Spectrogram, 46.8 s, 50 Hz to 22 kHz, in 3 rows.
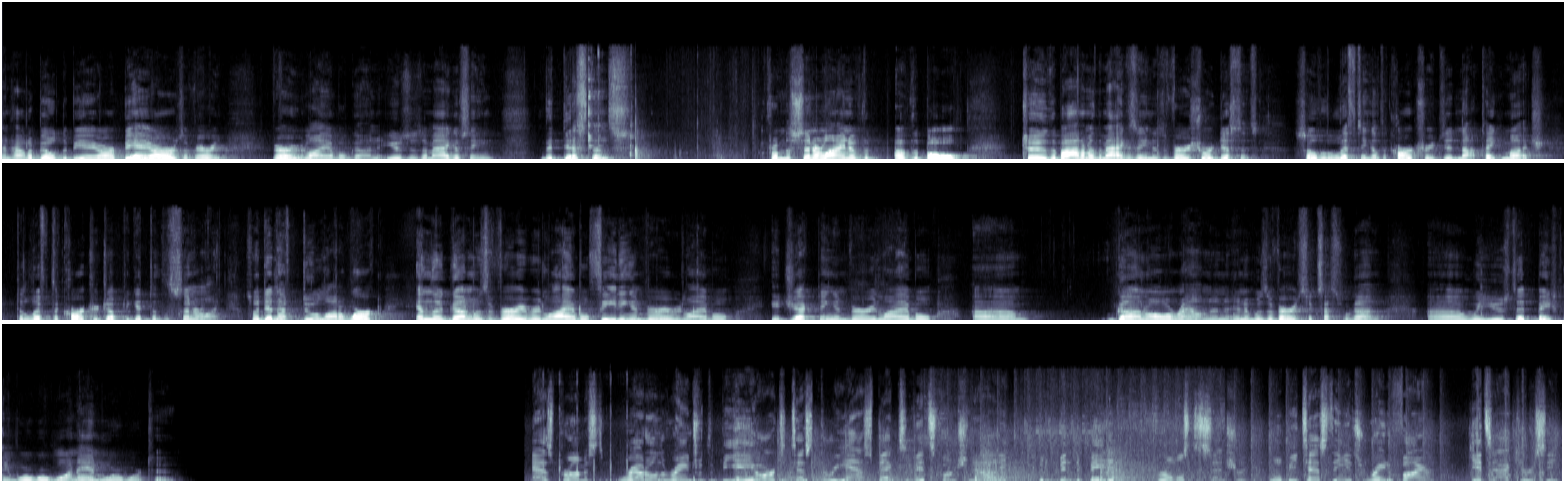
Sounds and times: Gasp: 2.2s - 2.7s, 5.0s - 5.4s, 9.6s - 10.1s, 12.6s - 12.9s, 17.9s - 18.1s, 19.4s - 19.8s, 23.0s - 23.3s, 25.0s - 25.3s, 29.4s - 29.9s.

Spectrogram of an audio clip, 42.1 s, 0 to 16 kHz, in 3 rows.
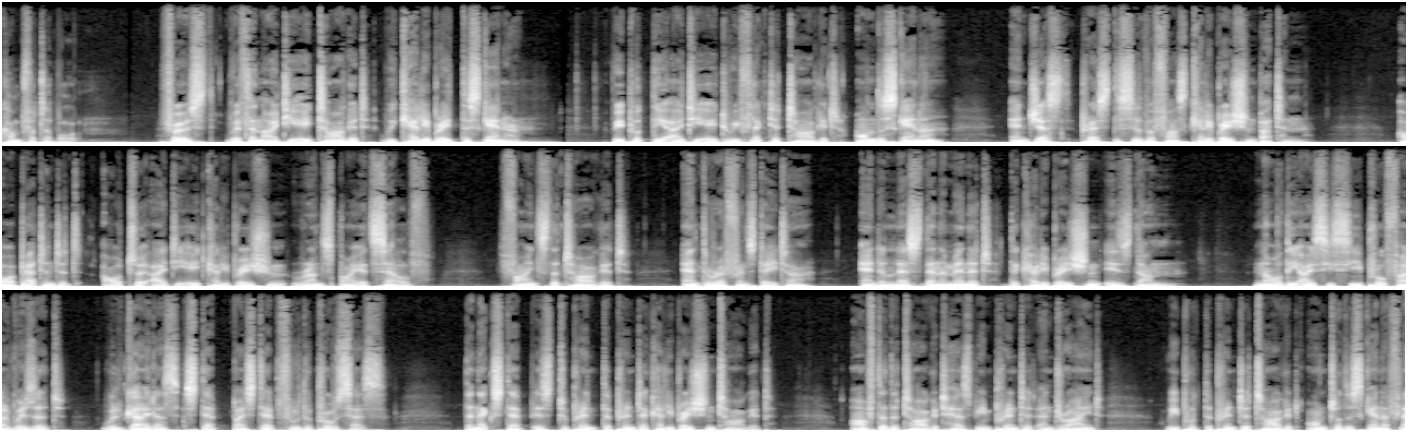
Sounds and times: Speech: 0.0s - 1.0s, 1.6s - 5.5s, 6.1s - 9.5s, 10.1s - 13.2s, 14.0s - 18.4s, 19.0s - 25.9s, 26.6s - 32.0s, 32.7s - 35.9s, 36.6s - 42.1s.

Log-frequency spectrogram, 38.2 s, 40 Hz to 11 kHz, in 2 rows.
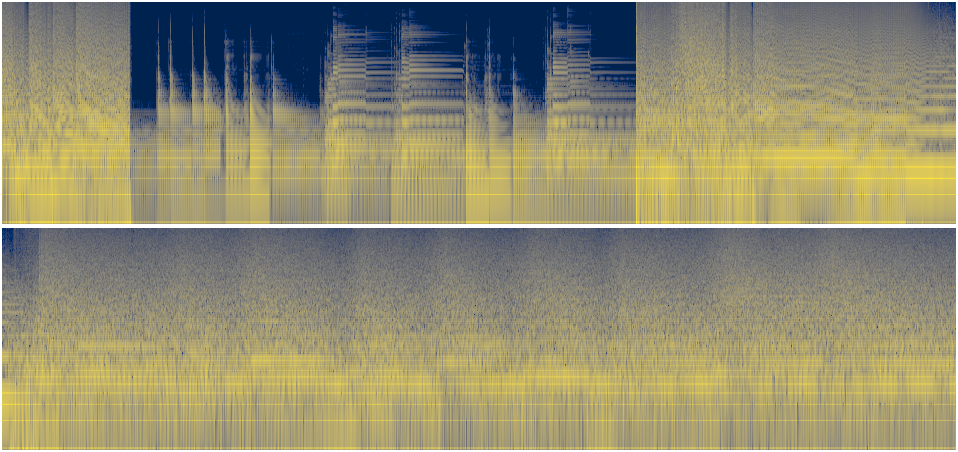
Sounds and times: Distortion: 0.0s - 38.1s
Effects unit: 0.0s - 38.1s
Guitar: 0.0s - 38.1s.

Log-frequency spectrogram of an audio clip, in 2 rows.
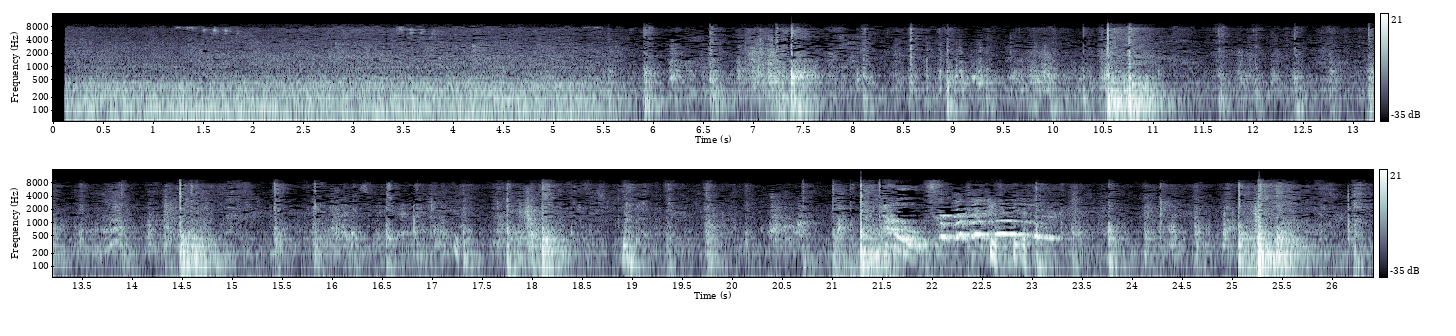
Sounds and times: White noise: 0.2s - 26.4s.

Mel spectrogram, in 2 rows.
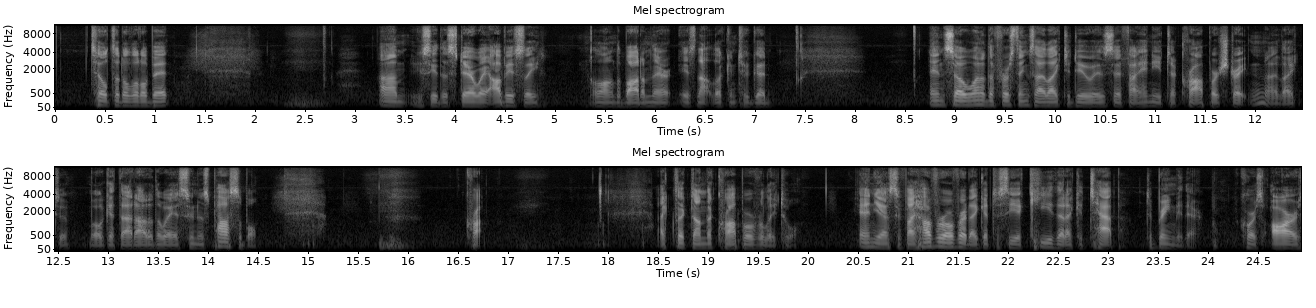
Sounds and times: Speech: 0.4s - 1.2s, 3.2s - 7.2s, 8.6s - 14.5s, 16.6s - 16.8s, 18.5s - 24.9s.

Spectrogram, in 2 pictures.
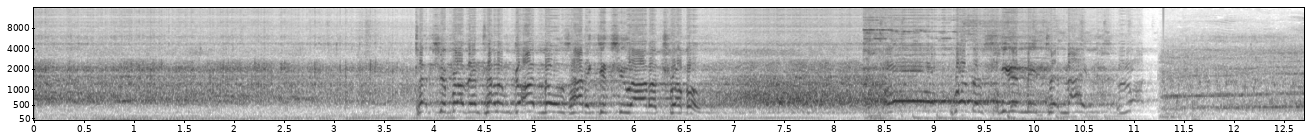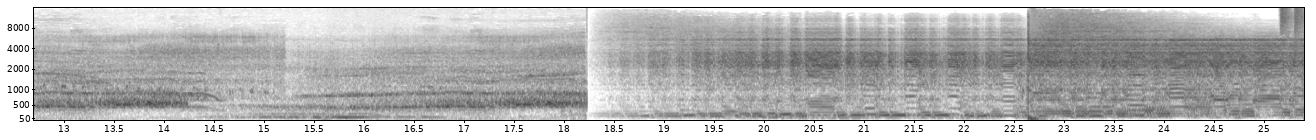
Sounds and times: Speech: 3.8s - 6.8s, 8.3s - 11.2s.

